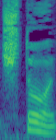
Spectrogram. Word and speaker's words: что: Слово «что» надо произносить именно так, через «че», а не как мы в русском языке говорим «что».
